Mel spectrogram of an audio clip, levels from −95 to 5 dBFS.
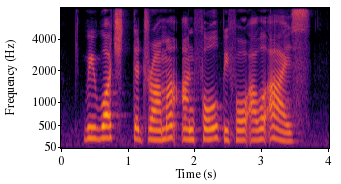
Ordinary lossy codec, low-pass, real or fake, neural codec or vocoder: none; none; real; none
